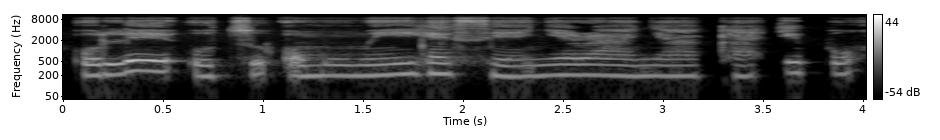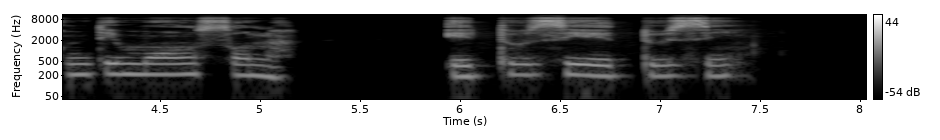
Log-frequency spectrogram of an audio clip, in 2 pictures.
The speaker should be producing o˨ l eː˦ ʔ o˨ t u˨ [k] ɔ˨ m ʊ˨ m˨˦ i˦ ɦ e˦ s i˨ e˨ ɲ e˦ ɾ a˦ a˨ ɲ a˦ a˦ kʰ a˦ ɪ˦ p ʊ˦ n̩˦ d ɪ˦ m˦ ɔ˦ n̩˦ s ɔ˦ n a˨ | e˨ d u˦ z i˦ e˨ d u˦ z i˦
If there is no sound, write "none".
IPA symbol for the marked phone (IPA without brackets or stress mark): ʔ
